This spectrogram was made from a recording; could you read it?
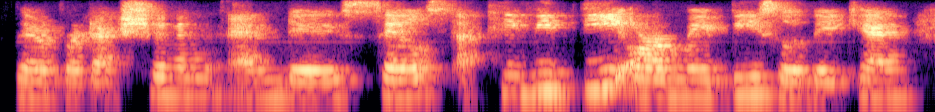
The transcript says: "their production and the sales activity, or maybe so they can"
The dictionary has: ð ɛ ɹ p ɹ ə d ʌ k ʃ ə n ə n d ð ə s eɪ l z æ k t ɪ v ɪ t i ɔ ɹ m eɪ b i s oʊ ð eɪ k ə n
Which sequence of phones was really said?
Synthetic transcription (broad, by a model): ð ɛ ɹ p ɹ ə d ʌ k ʃ ə n ə n d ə s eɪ l s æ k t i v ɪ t i ɔ ɹ m eɪ b i s oʊ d eɪ k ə n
